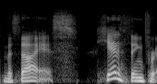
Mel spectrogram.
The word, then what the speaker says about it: Matthias: red wall is matthias i always in my head pronounced it as mathias which is wrong so this was a learning experience for me i learned it's madame it's it's mathias he had a thing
